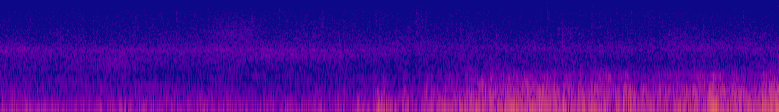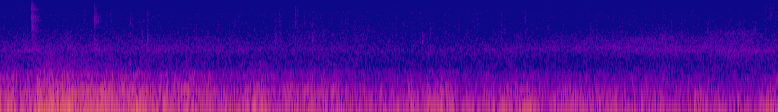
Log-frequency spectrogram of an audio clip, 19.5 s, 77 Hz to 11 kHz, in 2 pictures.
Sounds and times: thunderstorm 0:04.8 - 0:19.4

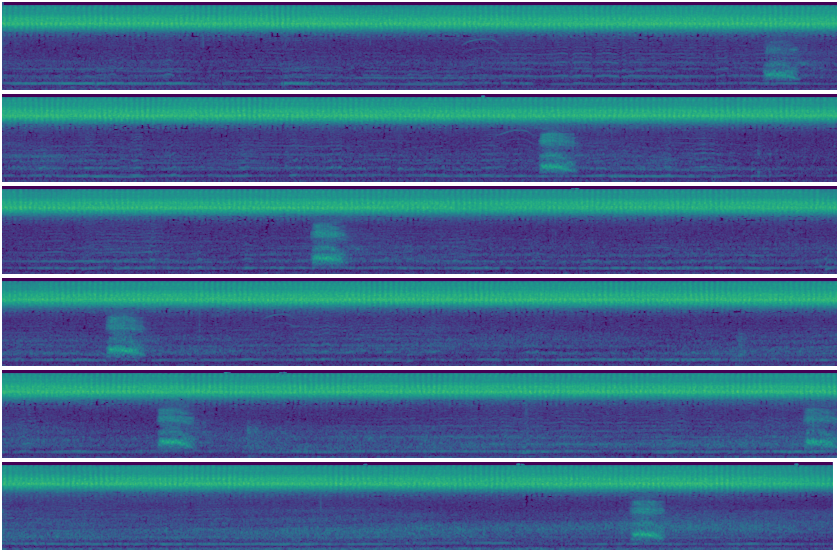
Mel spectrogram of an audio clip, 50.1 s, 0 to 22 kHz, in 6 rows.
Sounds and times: crickets 0:00.0 - 0:50.0

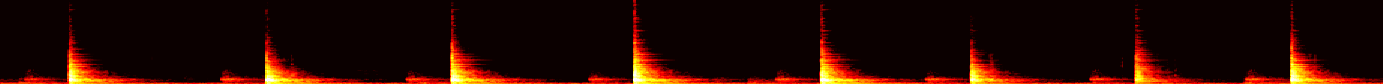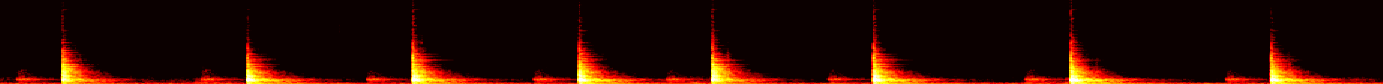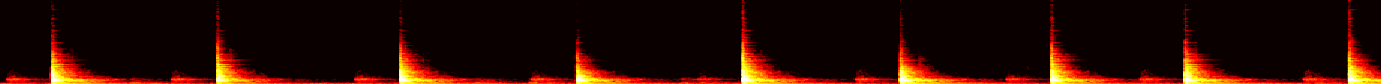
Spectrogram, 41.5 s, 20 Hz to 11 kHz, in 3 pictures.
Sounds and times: drops of water falling in a long rainwater pipe 0:00.0 - 0:41.4

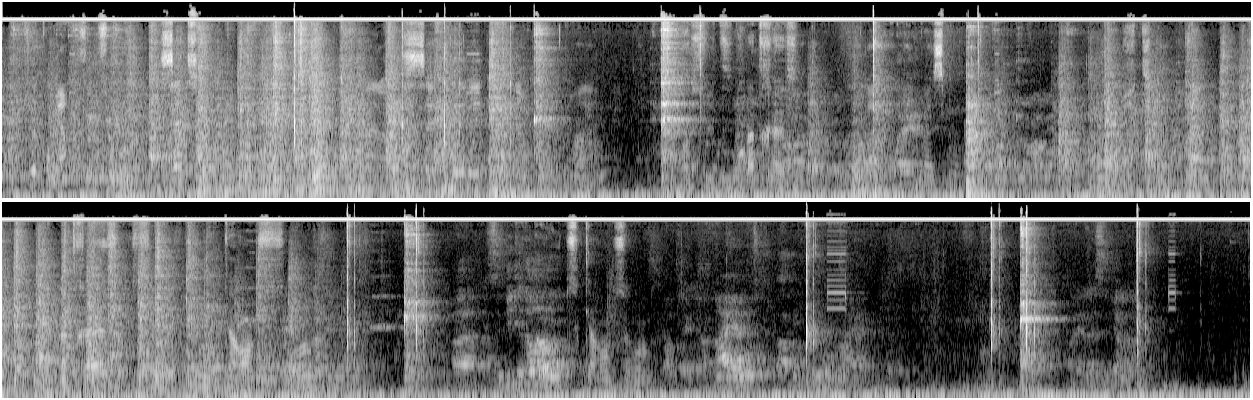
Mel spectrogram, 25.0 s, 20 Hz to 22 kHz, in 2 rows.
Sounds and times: conversations 0:00.0 - 0:24.9
clicking and programming of the light board 0:15.9 - 0:17.0
clicking and programming of the light board 0:20.4 - 0:21.0
clicking and programming of the light board 0:22.1 - 0:24.9

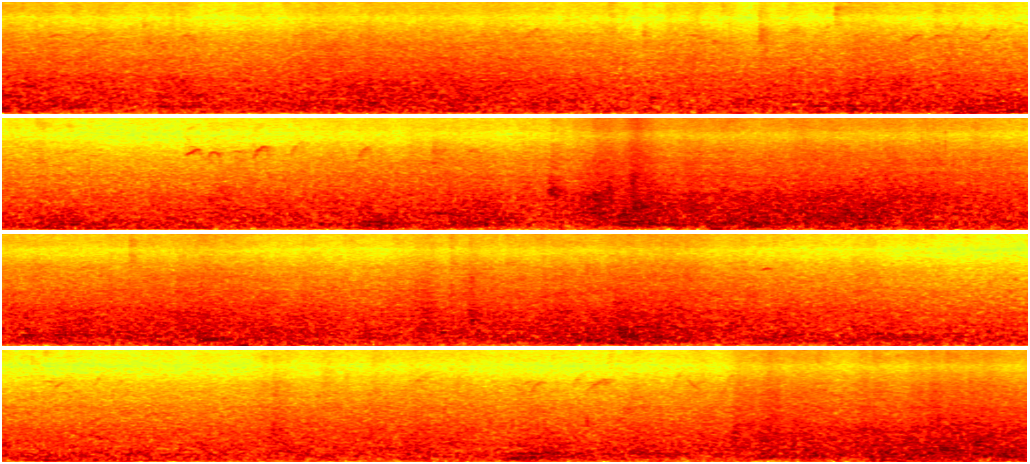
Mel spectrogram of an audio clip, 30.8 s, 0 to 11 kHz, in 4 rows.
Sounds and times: Tide and Wave 0:00.0 - 0:30.7

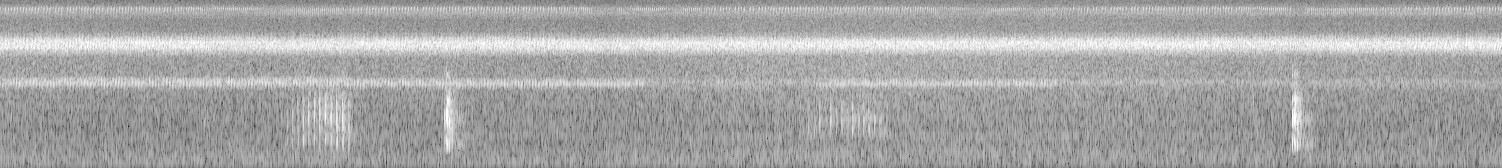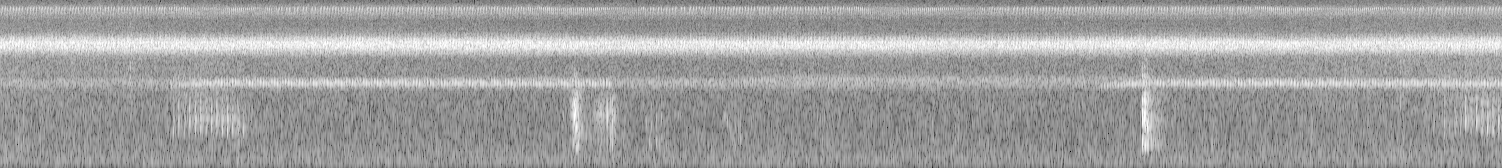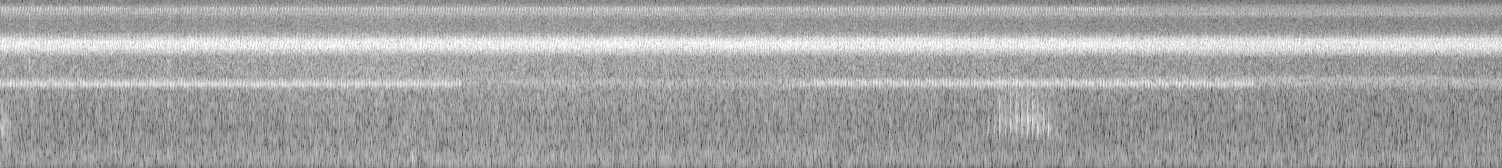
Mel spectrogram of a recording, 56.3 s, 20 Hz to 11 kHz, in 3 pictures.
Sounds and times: Frogs 0:00.0 - 0:56.3
Night Insects 0:00.0 - 0:56.3

